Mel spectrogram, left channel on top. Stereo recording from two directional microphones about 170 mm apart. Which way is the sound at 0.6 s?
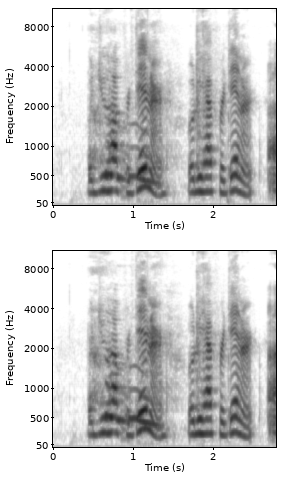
Centre (ahead or behind).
